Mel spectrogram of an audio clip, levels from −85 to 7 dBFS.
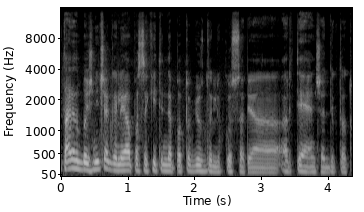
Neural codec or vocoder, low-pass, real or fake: none; 14.4 kHz; real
